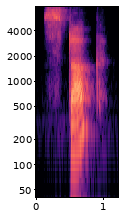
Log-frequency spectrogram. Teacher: Stuck, very central. Relaxed tongue, not very open. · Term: schwa vowel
